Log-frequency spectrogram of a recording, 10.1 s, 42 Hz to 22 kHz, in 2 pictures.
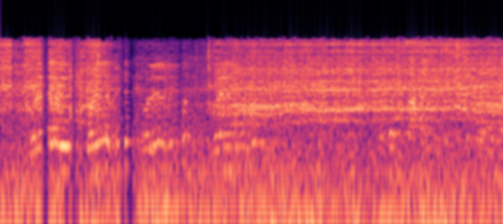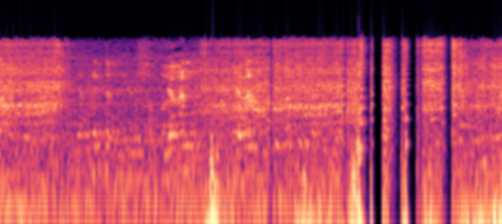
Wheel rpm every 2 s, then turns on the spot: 40, 70, 30, 50, 60.
none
